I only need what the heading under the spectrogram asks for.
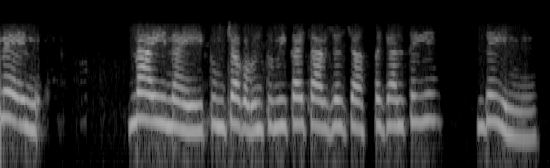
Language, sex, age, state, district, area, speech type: Marathi, female, 45-60, Maharashtra, Ratnagiri, rural, conversation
